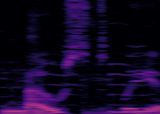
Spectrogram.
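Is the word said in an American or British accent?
British. The word is said in a British accent.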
